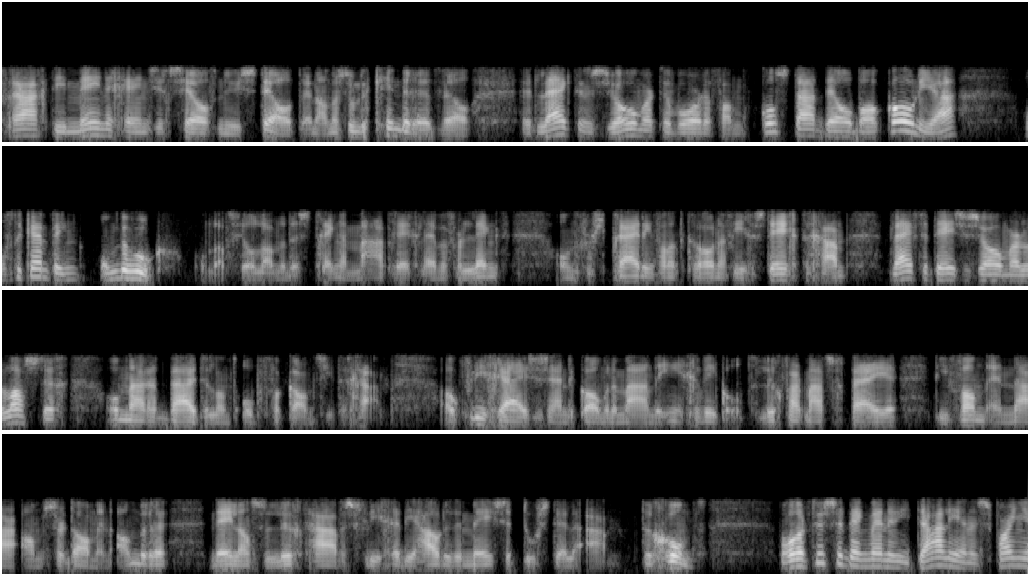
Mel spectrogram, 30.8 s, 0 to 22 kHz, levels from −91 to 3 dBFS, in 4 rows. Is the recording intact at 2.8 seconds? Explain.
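No. iLBC codec damage runs through the whole clip, 2.8 seconds included. Each 20 ms frame's excitation is coded independently, so the speech sounds plainly rough and synthetic. The band is narrowed to roughly 250 Hz to 3.6 kHz, with nothing above 3.8 kHz.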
